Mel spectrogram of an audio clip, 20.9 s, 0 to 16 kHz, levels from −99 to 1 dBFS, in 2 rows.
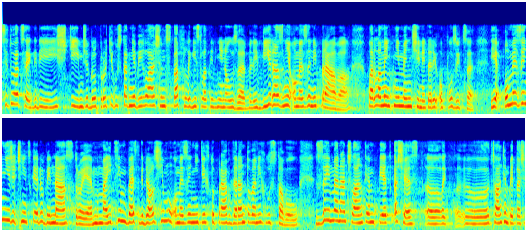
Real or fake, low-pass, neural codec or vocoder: fake; 7.2 kHz; codec, 16 kHz, 4 kbps, FunCodec, trained on Chinese and English, 50 frames a second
